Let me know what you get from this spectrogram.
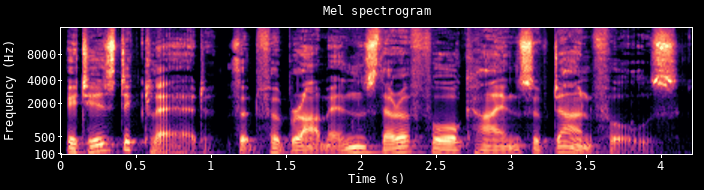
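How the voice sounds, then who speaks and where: A man's voice: sits low, big pitch swings, unhurried, vocal fry, a little mellow, full character voice. A man voicing a defiant outcast king who argues emphatically and rhetorically in a scripture audiobook. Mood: indignant reasoning. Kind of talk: dramatic audiobook reading of scripture.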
